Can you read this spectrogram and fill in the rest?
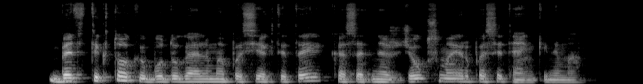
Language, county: Lithuanian, Vilnius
